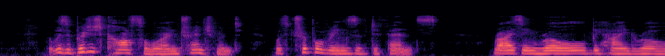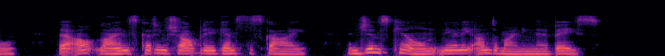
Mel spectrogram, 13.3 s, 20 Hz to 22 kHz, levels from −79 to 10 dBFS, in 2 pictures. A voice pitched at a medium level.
Yes: medium, 165 Hz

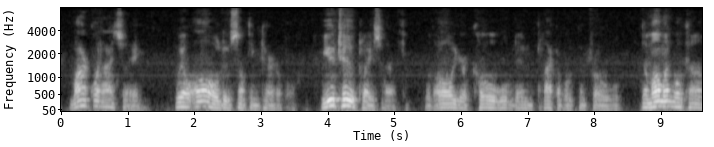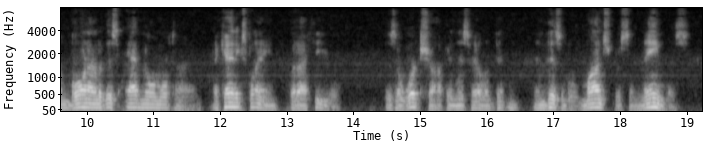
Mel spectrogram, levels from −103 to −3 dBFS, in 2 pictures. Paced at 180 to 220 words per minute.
No: average, 150 wpm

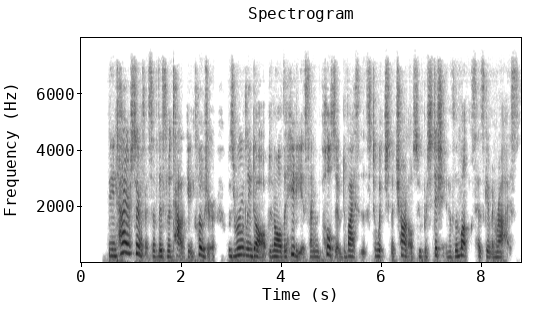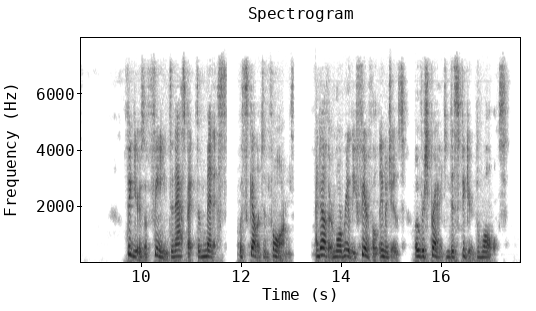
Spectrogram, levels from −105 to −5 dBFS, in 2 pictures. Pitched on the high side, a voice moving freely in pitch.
No: high, 215 Hz; average, 4.0 semitones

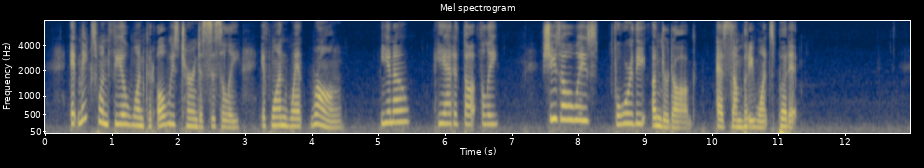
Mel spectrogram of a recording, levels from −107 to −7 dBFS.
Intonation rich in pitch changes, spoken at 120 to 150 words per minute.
Yes: wide, 6.0 semitones; average, 140 wpm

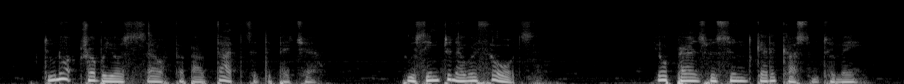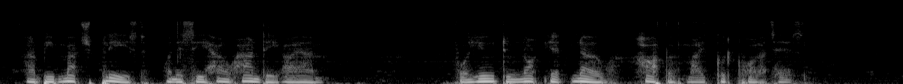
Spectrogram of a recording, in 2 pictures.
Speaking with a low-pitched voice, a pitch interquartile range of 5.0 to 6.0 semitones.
Yes: low, 120 Hz; average, 5.3 semitones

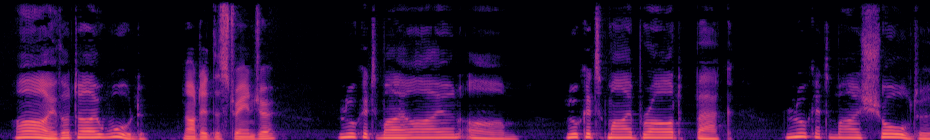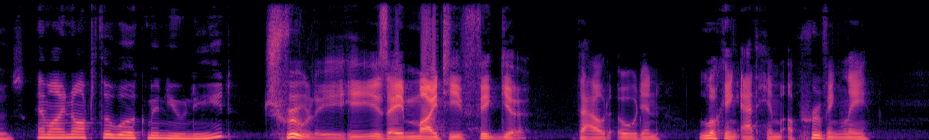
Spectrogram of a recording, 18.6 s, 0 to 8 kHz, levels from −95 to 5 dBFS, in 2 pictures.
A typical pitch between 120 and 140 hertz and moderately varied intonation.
No: low, 135 Hz; wide, 8.0 semitones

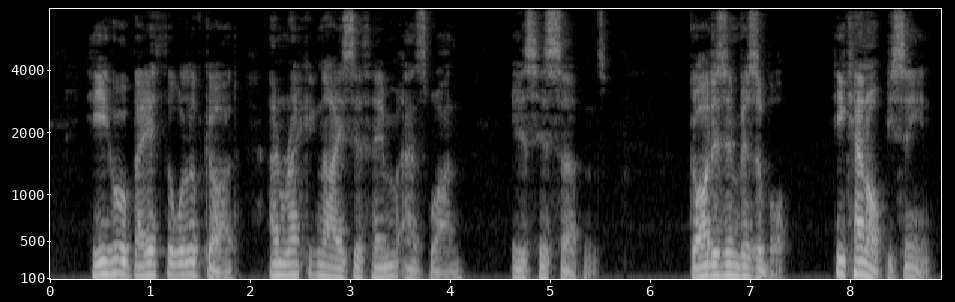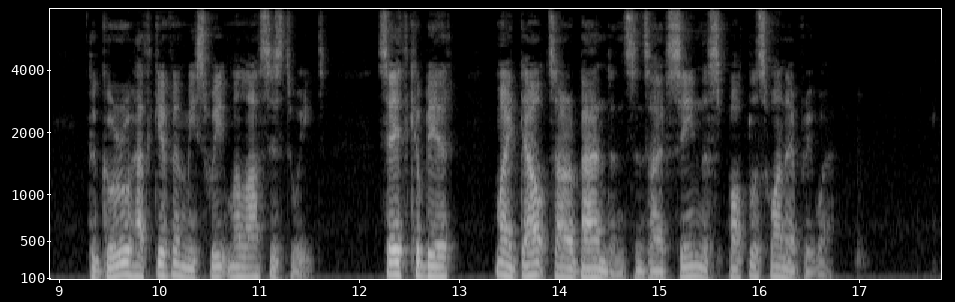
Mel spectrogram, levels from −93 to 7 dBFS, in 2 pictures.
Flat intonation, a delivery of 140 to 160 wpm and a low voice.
No: average, 4.6 semitones; average, 155 wpm; low, 110 Hz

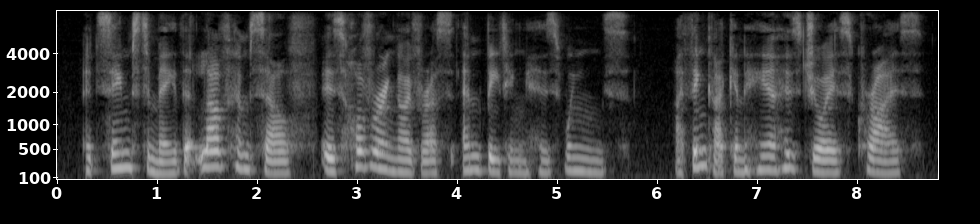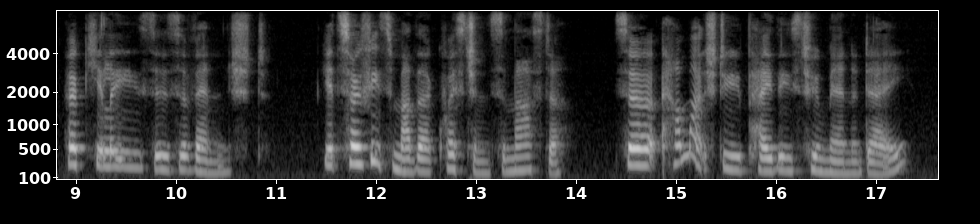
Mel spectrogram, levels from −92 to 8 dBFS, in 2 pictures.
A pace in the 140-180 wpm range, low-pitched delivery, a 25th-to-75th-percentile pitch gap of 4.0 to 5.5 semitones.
No: average, 145 wpm; medium, 185 Hz; average, 4.7 semitones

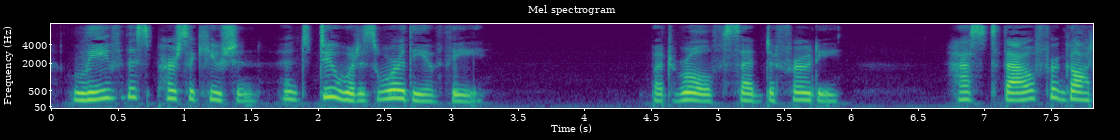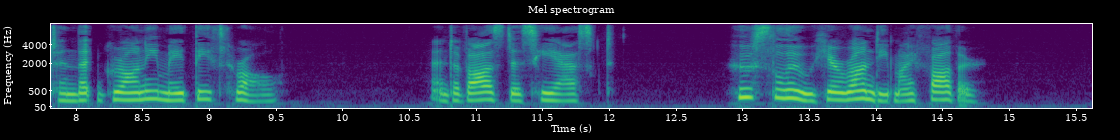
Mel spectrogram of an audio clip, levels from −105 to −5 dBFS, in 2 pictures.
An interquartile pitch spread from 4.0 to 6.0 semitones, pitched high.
No: average, 3.3 semitones; high, 220 Hz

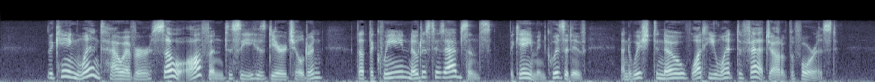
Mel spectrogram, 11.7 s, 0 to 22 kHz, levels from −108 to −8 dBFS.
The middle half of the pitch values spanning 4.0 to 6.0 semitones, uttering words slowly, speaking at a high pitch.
No: average, 5.2 semitones; average, 165 wpm; high, 215 Hz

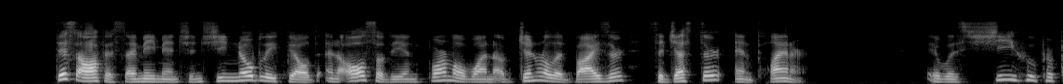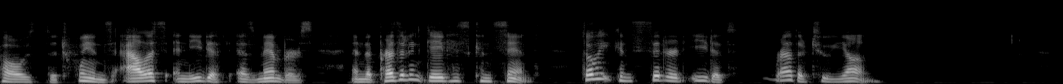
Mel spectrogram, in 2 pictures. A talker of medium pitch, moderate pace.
No: medium, 145 Hz; slow, 125 wpm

